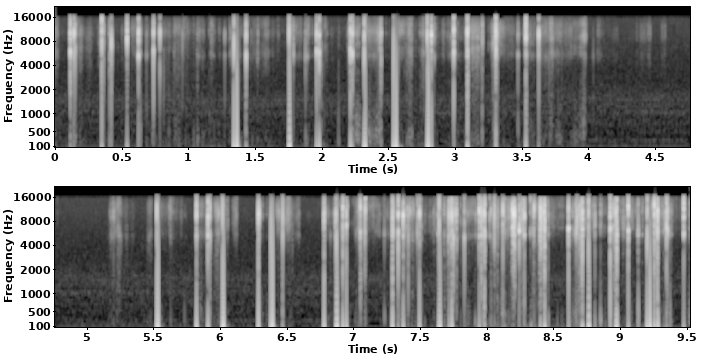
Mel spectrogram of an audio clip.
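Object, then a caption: Plastic earphone inline microphone. Long decorated nails tap on the small white plastic inline microphone capsule of an earphone, making quick, dry clicks close up. The taps come in rapid irregular bursts, stop for about a second and a half of near silence, then return denser and faster to the end.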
